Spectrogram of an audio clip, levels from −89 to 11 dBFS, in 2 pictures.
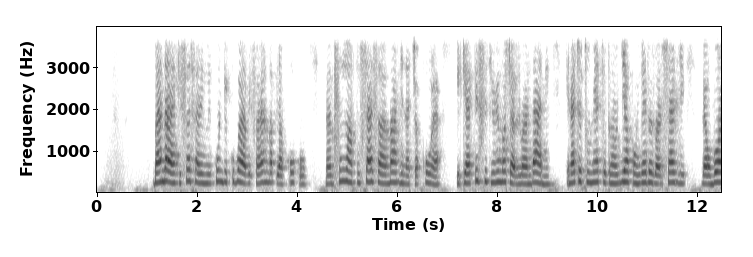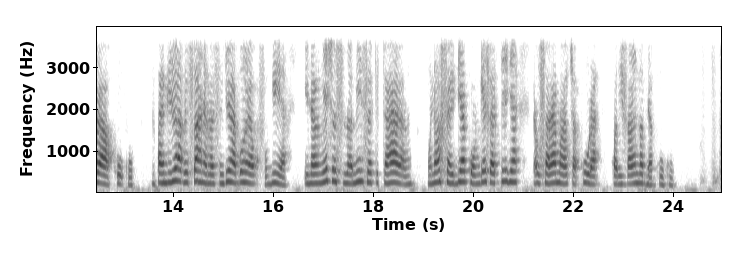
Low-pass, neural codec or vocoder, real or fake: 3.6 kHz; codec, 16 kHz, 1 kbps, FreqCodec, larger model; fake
